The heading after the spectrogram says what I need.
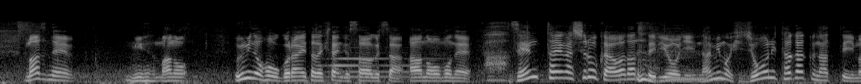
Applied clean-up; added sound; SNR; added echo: none; Bell; 13 dB; none.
